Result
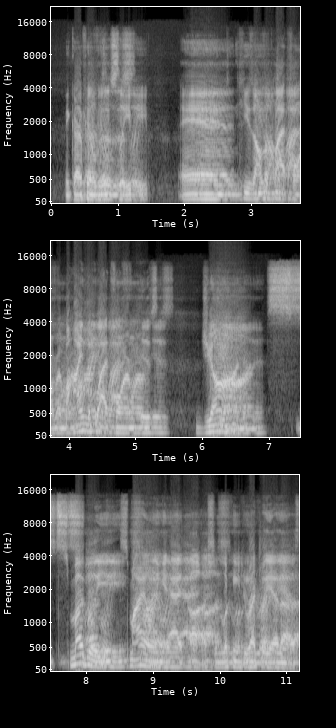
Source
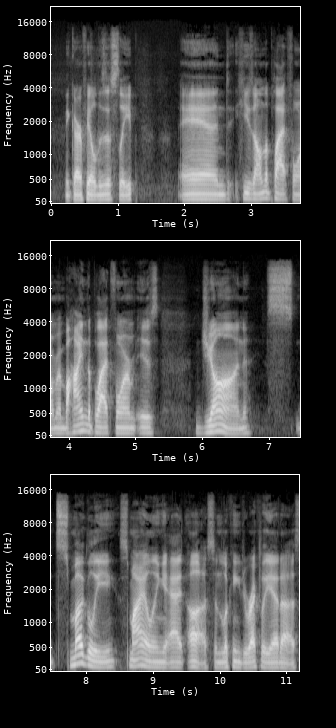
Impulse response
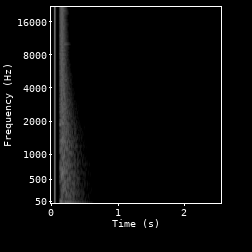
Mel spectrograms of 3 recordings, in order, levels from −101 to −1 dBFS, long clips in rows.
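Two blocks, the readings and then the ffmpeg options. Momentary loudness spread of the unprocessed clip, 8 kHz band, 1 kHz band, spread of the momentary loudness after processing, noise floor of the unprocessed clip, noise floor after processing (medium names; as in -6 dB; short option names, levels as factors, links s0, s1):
10 LU, +9.0 dB, -2.5 dB, 8 LU, -59 dBFS, -53 dBFS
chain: -filter_complex "[0:a]highshelf=f=6100:g=11,acrossover=split=170|2500[s0][s1][s2];[s1]asoftclip=type=hard:threshold=0.15[s3];[s0][s3][s2]amix=inputs=3:normalize=0,aecho=1:1:154.5|192.4|242:0.316|0.562|0.316"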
